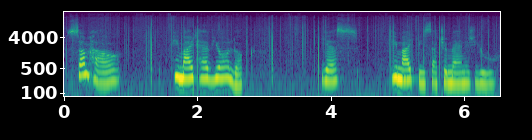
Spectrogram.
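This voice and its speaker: An actress playing a gentle, earnest young noblewoman with refined, archaic speech in a 1940s radio drama. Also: on the high side, takes it slowly. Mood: tender. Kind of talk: 1940s radio romance acting. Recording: noisy 1940s radio recording with clicks.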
